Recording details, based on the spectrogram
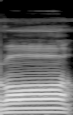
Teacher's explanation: خڑا زبر کو ایک الف کے برابر کھینچ کر کے ادا کریں گے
